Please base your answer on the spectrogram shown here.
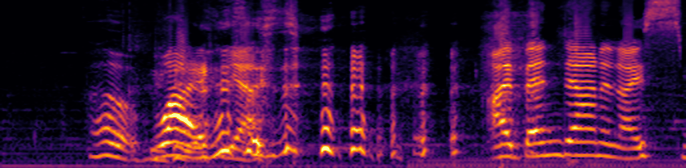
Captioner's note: laughs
